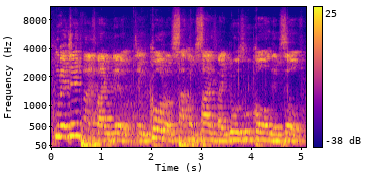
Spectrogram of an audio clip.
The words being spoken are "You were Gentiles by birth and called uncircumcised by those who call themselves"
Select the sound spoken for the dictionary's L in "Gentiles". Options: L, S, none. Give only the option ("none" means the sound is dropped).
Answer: none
